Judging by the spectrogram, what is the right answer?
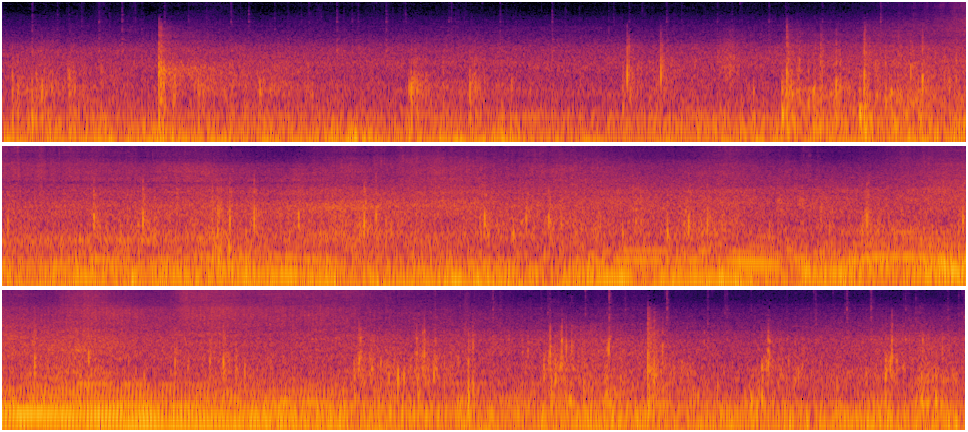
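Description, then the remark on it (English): Fireworks pop and boom outdoors after a drenching thunderstorm, in a steady stream of overlapping bursts, with sharp cracks over a constant low rumble and wind-like hiss; no one speaks. “And the state's been worried about fires starting with all these fireworks, but I guess since we had a good thunderstorm and a nice drenching, everybody's come back out in full force.”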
